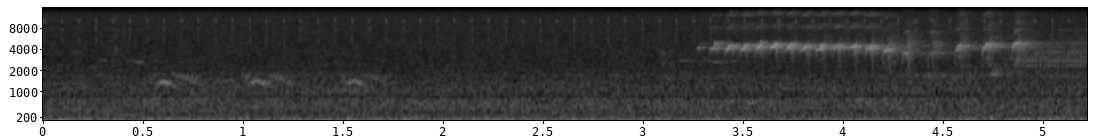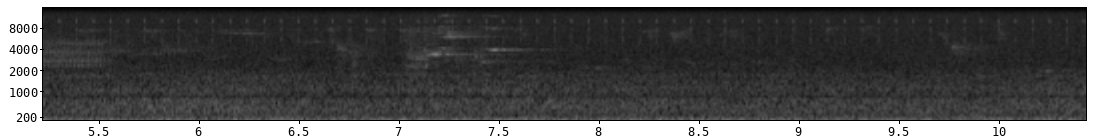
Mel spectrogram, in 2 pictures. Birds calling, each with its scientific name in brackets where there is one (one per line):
Red-winged Blackbird (Agelaius phoeniceus)
American Crow (Corvus brachyrhynchos)
Common Grackle (Quiscalus quiscula)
